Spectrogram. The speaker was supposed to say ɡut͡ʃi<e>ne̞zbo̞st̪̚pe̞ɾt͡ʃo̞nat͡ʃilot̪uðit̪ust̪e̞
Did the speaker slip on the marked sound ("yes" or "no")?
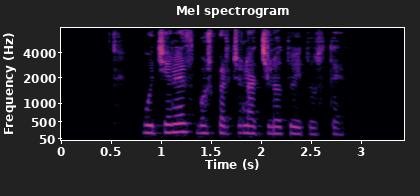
no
